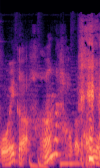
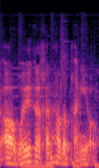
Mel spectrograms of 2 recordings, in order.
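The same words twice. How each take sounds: First: High, laughing mainland Mandarin intonation; 很好的朋友 with strong northern stress, pitched up; Beijing accent. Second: Quick, light Taiwanese Mandarin lilt; 我有一个很好的朋友 said fast and even, Taiwanese style; Taiwanese accent. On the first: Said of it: "somewhere in the mainland, you could say". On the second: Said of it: "Like in Taiwan, you might say, like". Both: Shown as a demonstration.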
